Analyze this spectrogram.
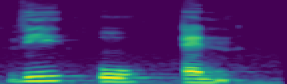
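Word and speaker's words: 원: Die koreanische Währung schreibt sich W-O-N, Won, wird allerdings ausgesprochen wie die englische 1, also Won.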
